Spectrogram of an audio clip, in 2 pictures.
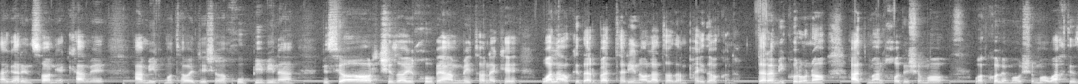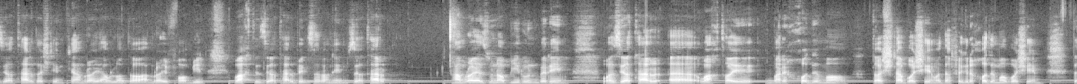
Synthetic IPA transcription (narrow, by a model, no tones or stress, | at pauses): aɡaɾɪnsɒnjakʰːamɪ | amiqmʊt̪ʰawad͡ʒeʃawaxub̚ːɪbina | b̥ɪsjɔɾt͡ʃʰizɒjɪxubɪhamːet̪ʰɔnakʰɪ | walawkɪd̪a̰ɾbat̪ʰːaɾinhɑlat̪ɒ̰d̪a̰mpʰa̰jd̪ɔ̰kʊna | d̪̥a̰ɾa̰mikʰʊɾonɒ | hat̪manxʊd̪ɪʃʊmɔ | wa̰kʰʊlɪmɔʃʊmɒwaxt̪ɪzjɒt̪ʰa̰ɾd̪ɒʃt̪emkɪamɾɔjeawlɒd̪ɒ̰a̰mɾɔefɔ̰milwaxt̪ɪzjɒ̰t̪ʰa̰ɾbɪɡzaɾɔnemzjɒ̰t̪ʰaɾ | hamɾɔ̰jazunɒ̰bḭɾunbɪɾem | wʔa̰zjɒ̰t̪ʰaɾwa̰xt̪ʰɔ̰jebaɾʔɪxʊd̪ɪmɔ | d̪̥ɒʃt̪abɒʃemwad̪afɪkɾɪxʊd̪ɪmɔbɒʃemd̪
